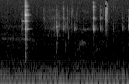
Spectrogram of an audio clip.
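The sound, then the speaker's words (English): Someone snacking: a few sharp, crisp crunches stand out among softer scattered clicks and rustles, over a steady low hum, with no talking. “And the sounds of snacking in the background is...”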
